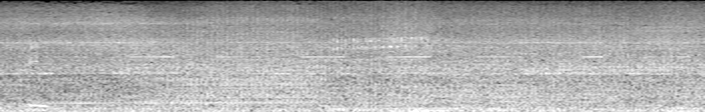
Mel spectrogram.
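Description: New Holland telehandler's diesel engine running as it drives past close by, with its reversing alarm beeping in a regular high-pitched series over the engine.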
